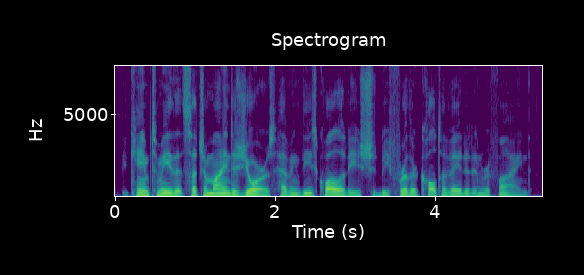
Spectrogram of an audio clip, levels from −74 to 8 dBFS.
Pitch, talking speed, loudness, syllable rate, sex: 120 Hz, 215 wpm, -17 LUFS, 5.8 syllables/s, male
